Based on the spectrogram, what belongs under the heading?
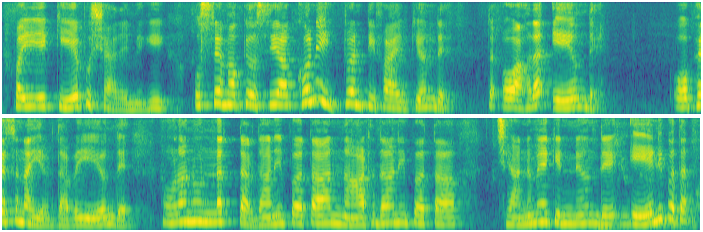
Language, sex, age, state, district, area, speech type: Dogri, female, 45-60, Jammu and Kashmir, Samba, rural, spontaneous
